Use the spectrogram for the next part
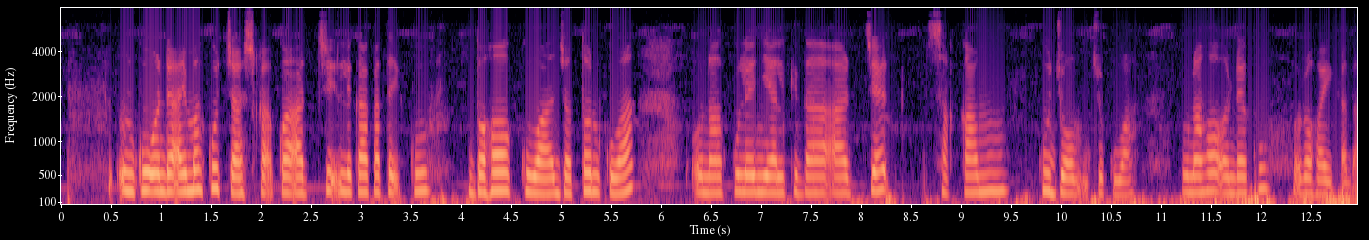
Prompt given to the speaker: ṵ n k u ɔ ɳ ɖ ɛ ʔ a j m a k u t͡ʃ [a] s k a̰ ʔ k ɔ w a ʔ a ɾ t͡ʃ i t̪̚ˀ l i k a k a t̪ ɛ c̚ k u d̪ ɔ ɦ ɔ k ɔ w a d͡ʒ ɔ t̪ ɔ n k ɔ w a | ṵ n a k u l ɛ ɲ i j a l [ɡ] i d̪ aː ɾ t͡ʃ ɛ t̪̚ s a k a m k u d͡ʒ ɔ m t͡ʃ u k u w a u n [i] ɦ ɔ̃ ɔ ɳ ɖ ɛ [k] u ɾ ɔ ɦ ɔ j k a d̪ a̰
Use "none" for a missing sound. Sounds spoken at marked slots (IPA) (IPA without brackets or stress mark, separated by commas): a, k, a, k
